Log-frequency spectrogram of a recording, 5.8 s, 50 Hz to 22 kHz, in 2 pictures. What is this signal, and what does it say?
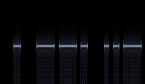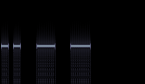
Morse code (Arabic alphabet), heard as a keyed tone, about 11 wpm, 790 Hz. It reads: ءغهتت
